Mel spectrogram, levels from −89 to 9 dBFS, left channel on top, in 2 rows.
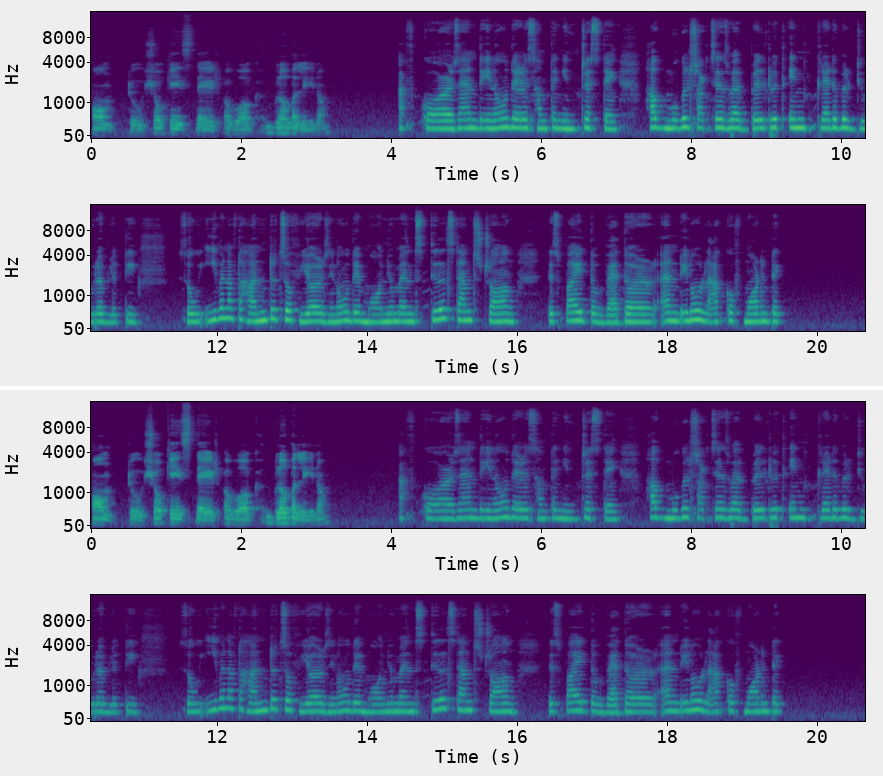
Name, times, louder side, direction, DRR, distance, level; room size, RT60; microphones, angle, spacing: voice 1, 0.0-3.2, right 4 dB, 75° right, 0.6 m, -33 dB
voice 2, 4.1-11.2 11.6-19.5, left 5 dB, 60° left, 0.4 m, -28 dB
5.6 x 2.1 x 4.5 m
head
